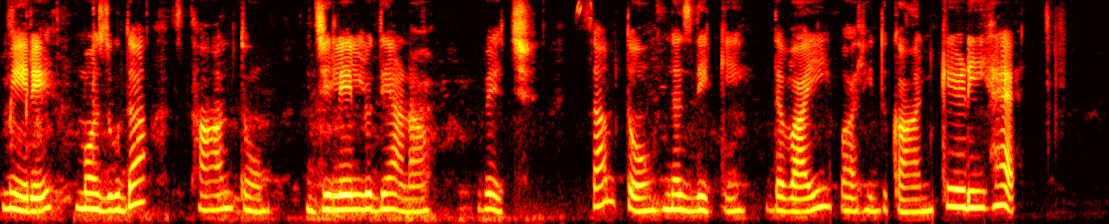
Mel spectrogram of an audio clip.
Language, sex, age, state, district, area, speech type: Punjabi, female, 18-30, Punjab, Hoshiarpur, rural, read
